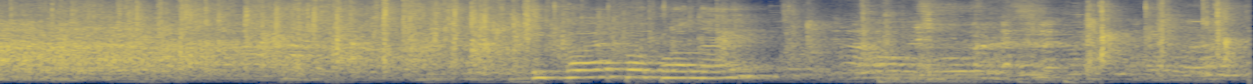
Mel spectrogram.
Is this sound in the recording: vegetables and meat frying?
no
